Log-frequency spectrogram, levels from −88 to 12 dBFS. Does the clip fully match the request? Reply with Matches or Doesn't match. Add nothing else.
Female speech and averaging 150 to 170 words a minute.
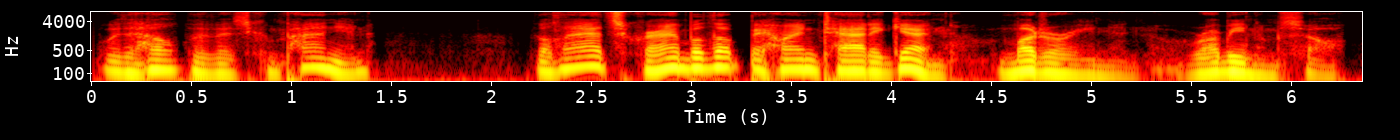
Doesn't match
